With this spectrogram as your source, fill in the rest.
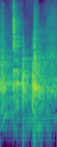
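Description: A brief metallic clatter of baking pans knocking together in a home kitchen during meatloaf preparation, two quick clanks close by, with no speech.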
